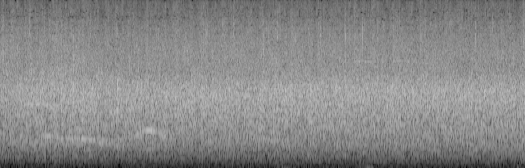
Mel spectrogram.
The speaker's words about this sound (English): Now, at least this time, the Democrats got up to clap. They're not totally stupid, folks.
